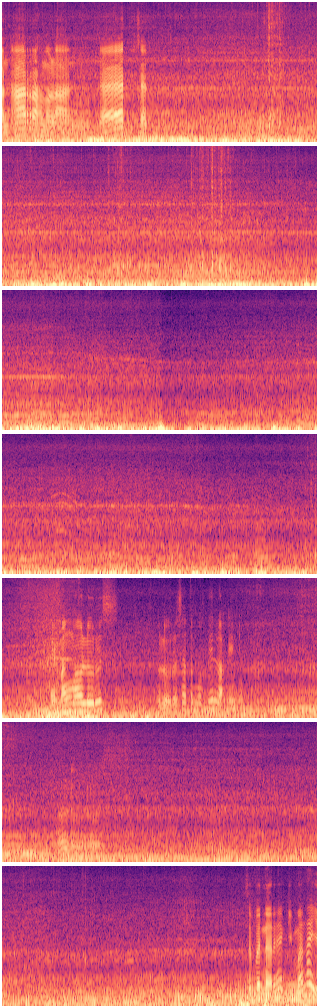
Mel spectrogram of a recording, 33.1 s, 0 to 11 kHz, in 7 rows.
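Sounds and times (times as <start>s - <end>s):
motor scooter engine hum: 0.0s - 32.0s
road and wind noise: 0.0s - 33.0s
traffic: 0.0s - 33.0s.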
